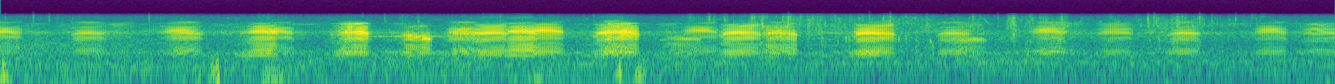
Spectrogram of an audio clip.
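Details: Frogs calling to partners after rain, a series of short, rasping, pulsed croaks of about half a second each, spaced irregularly and overlapping from several callers, with a few low thumps underneath.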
